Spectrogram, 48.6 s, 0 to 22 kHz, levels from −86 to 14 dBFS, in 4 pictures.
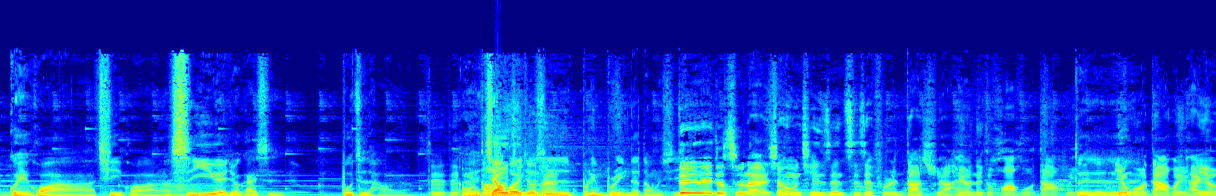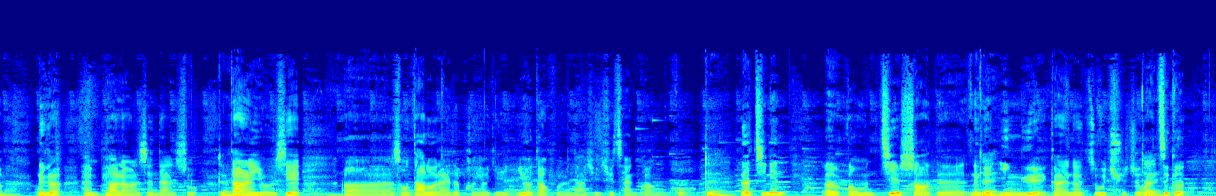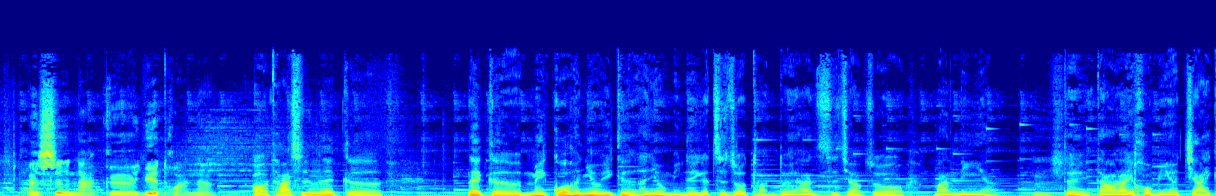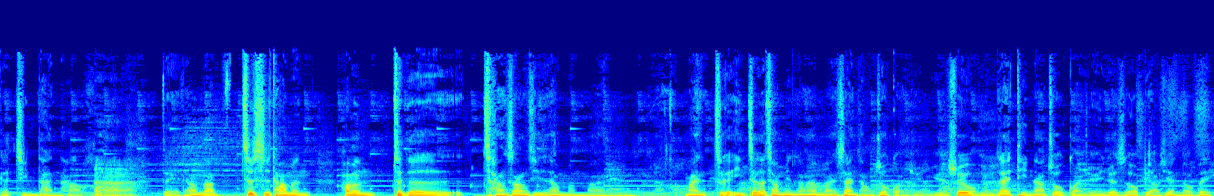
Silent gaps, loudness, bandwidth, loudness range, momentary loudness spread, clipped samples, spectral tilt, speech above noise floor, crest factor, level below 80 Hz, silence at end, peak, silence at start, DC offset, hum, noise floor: none; -20 LUFS; 17 kHz; 7 LU; 13 LU; under 0.1%; -6 dB/octave; 22 dB; 20 dB; -42 dBFS; 0 s; 0 dBFS; 0 s; under 0.1%; none; -42 dBFS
